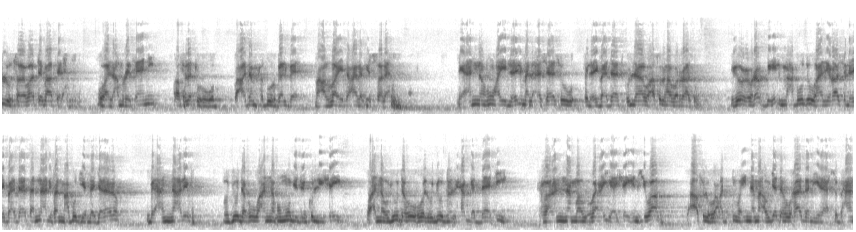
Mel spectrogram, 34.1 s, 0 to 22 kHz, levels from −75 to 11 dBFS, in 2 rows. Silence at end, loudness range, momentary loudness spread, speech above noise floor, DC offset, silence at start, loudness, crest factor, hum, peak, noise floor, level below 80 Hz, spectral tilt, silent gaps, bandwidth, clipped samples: 0 s; 3 LU; 9 LU; 25 dB; under 0.1%; 0 s; -17 LUFS; 18 dB; none; -2 dBFS; -43 dBFS; -60 dBFS; -3.5 dB/octave; none; 13 kHz; under 0.1%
